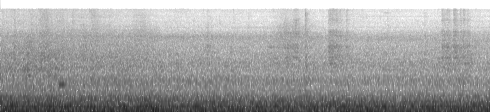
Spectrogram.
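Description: A passing train rushes by close alongside.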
